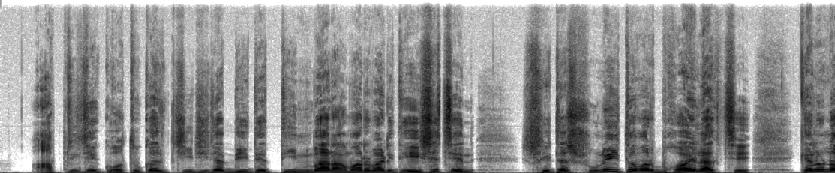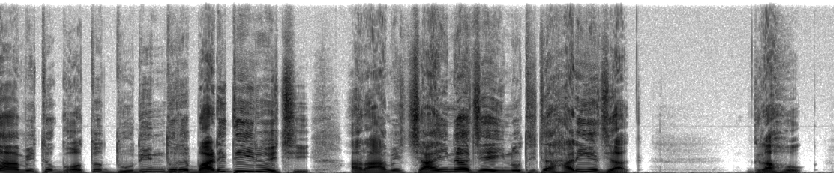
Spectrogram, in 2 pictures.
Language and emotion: Bengali, fearful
